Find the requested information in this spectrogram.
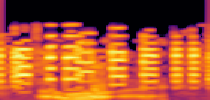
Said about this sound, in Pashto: زنګ دې درته زویه.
